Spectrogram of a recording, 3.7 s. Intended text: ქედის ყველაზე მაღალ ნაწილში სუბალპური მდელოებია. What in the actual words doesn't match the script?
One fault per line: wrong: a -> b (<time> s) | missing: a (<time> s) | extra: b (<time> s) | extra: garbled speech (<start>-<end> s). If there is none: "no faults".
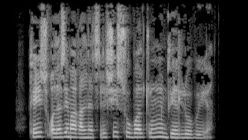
no faults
